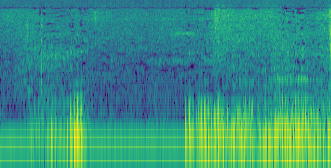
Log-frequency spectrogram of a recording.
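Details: Two male lions in Africa fight over a kill. A short low growl is followed by a pause, then a longer sustained rumbling growl.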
